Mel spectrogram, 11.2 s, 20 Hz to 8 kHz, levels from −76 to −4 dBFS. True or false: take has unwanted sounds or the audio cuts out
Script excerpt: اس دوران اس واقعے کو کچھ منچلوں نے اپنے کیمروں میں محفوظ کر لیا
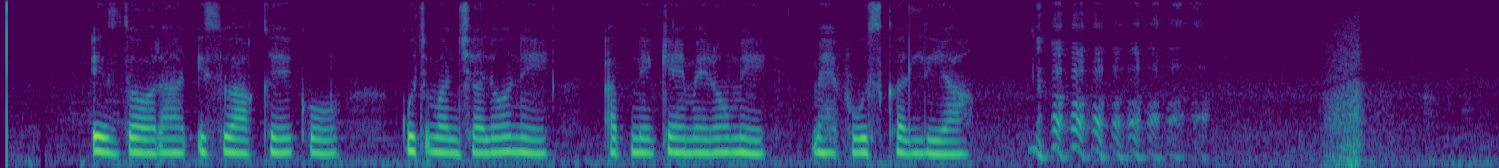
true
